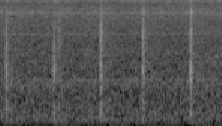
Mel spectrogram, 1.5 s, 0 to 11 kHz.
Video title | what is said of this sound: Cooking with Raina: Ep 1 | you're going to tap it and it's going to sound hollow. Then you know your bread is finished.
